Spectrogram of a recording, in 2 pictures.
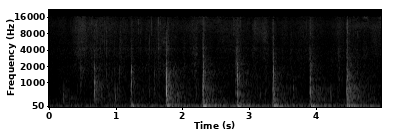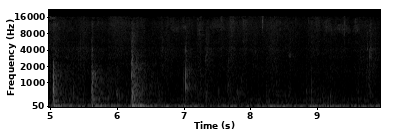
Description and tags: Part of a collection of sounds I recorded at an elementary school after the students have finished the year--the building was largely empty and as I've worked here, I've noticed a range of interesting sounds that I thought would be useful for folks working with video games or audio dramas!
